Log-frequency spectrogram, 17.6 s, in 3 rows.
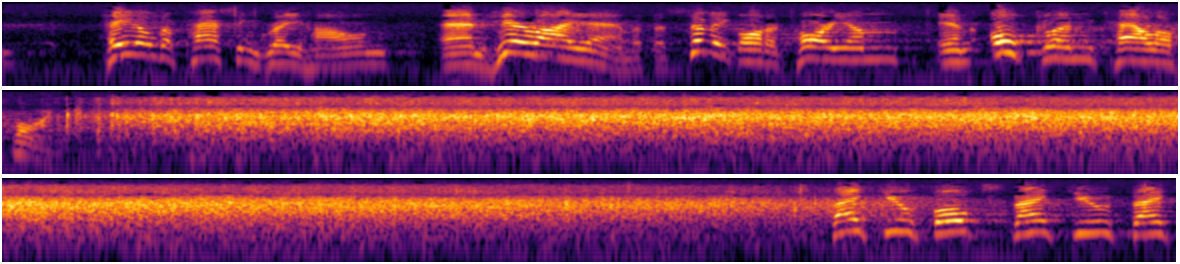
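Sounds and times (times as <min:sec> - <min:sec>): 
speech: 0:00.0 - 0:06.4, 0:15.9 - 0:17.6
large crowd applause: 0:06.2 - 0:16.4.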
